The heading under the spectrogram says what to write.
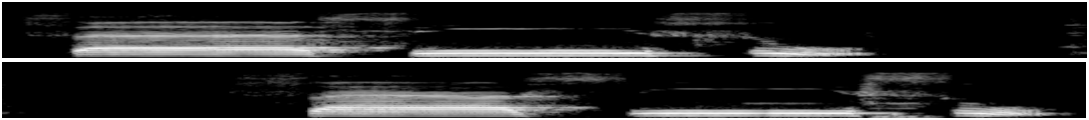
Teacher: Di antara sifat yang menonjol ketika mengucapkan huruf sin adalah sifat hams.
